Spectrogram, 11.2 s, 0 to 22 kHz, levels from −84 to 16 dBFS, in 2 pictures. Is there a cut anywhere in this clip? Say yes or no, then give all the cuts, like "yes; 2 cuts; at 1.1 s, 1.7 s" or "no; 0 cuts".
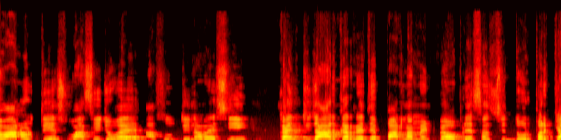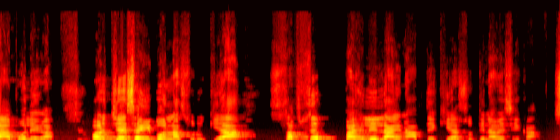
no; 0 cuts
